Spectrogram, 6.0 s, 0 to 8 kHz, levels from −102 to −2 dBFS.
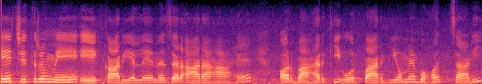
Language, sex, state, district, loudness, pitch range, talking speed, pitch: Hindi, female, Maharashtra, Pune, -20 LUFS, 200-230 Hz, 150 wpm, 215 Hz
